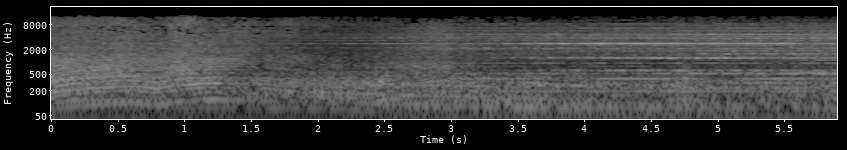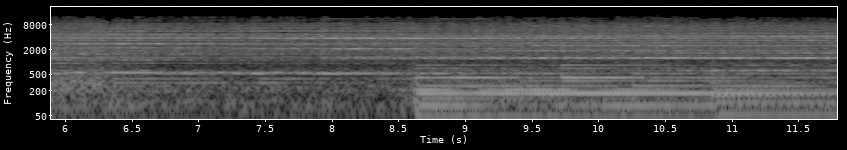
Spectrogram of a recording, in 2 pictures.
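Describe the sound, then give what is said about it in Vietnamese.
Honda motorbike engine running and pulling away: a fairly faint, steady low rumble with a humming harmonic tone that turns into a louder, deeper drone near the end, with no voices. “đành thở dài nổ chiếc xe máy Honda nhắm hướng thành phố mà lao vụt đi.”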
